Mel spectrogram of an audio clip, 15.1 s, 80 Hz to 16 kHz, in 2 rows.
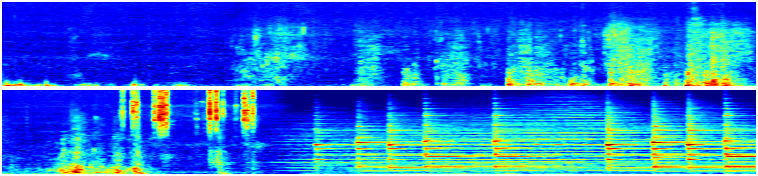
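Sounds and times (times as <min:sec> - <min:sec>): water swishing against hull: 0:01.5 - 0:10.2
kayak thudding and scraping: 0:02.2 - 0:10.2
sharp clicks: 0:07.7 - 0:10.2.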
